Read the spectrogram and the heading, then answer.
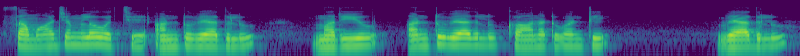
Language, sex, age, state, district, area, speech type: Telugu, female, 45-60, Andhra Pradesh, Kurnool, urban, spontaneous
